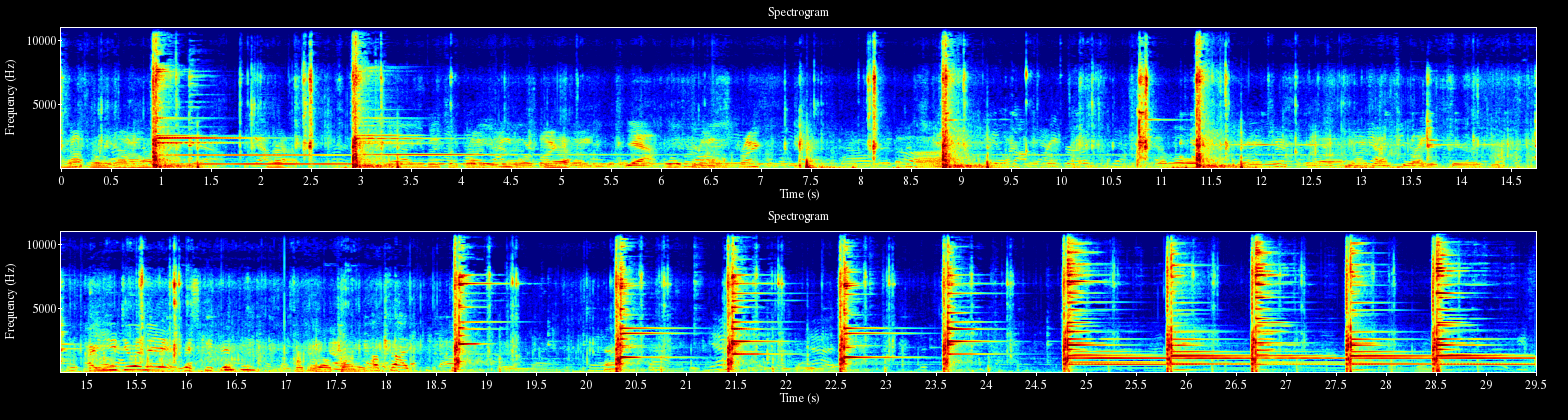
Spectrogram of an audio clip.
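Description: Steel targets ring out with a clang after shots hit them.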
